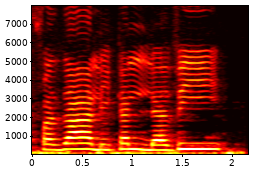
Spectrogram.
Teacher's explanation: फ़ज़ालिकल्लज़ी में ज़ाल का मखरज जैसे हमने आपको बताया सामने के दो दांतों की किनारे से लगाकर अदा किया गया है।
